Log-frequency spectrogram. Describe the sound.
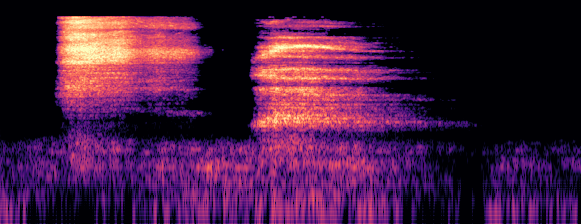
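A slow, deep breath: a long airy inhale followed by an even longer exhale that fades out, over a steady low drone.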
